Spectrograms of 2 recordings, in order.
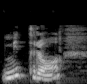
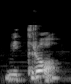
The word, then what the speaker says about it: метро: It can be pronounced as E sound, like in metro. This is because letter E is not stressed, because the stress in this word follows on the last syllable, metro. And it can be pronounced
